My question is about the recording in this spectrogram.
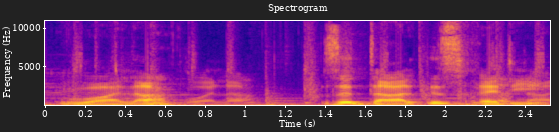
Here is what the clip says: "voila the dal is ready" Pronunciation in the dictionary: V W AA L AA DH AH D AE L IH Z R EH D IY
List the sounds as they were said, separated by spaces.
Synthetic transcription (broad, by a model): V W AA L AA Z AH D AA L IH S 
